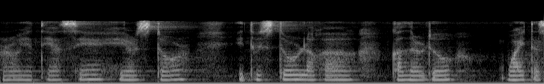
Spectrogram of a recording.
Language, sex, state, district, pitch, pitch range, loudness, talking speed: Nagamese, female, Nagaland, Dimapur, 210 Hz, 210-220 Hz, -19 LUFS, 130 wpm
